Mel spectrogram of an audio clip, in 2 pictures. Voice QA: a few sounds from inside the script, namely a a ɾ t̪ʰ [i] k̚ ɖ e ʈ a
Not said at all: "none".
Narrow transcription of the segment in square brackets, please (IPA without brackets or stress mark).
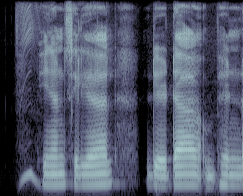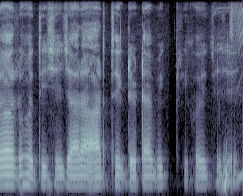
i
